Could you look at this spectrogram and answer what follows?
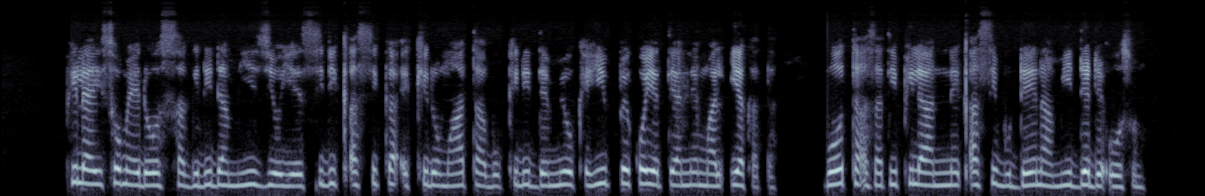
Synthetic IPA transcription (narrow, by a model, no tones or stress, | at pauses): pʰɪlɐjsɔmeːd̪o̞ːsːɐɡɪd̪ɪd̪ɐmiːzɪjɔjeːsːɪd̪ɪkʼɐsːɪkːɐʔɛkʰːɪd̪ɔmaːt̪ːaːbʊkːɪd̪ɪd̪ɛmːɪjɔkʰɛhiːpːɛkɔjɛt̪ːɪjɐnːɛmɐlʔɪjɐkɐt̪ːɐ | bo̞ːt̪ːɐːsɐt̪ɪpʰɪlaːnːɛkʼɐsːɪbʊd̪ːe̞ːnaːmiːd̪ːɛd̪ɛʔo̞ːsɔnɐ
